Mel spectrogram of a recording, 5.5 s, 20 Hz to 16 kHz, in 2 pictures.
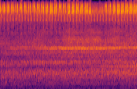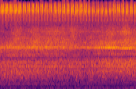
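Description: Jet engines of a Lufthansa Airbus A320-family airliner on landing approach: a steady rushing noise with a thin high whine over it, growing louder as the aircraft nears and flares over the runway.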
